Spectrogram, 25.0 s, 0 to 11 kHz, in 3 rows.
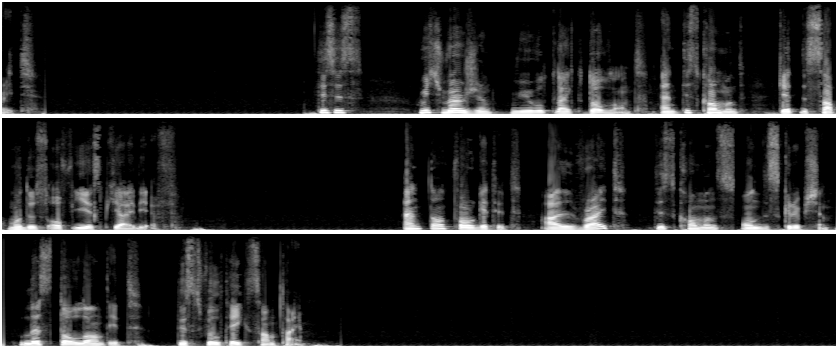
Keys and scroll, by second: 0.0 alt+Tab, 4.5 ctrl+v, 7.9 ., 8.3 g, 8.6 i, 9.4 Return.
